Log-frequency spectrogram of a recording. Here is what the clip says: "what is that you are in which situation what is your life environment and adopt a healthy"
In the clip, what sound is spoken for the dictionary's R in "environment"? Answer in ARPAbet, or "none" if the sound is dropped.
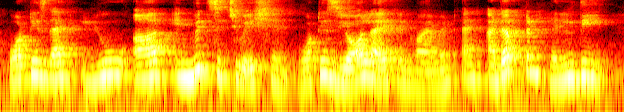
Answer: none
